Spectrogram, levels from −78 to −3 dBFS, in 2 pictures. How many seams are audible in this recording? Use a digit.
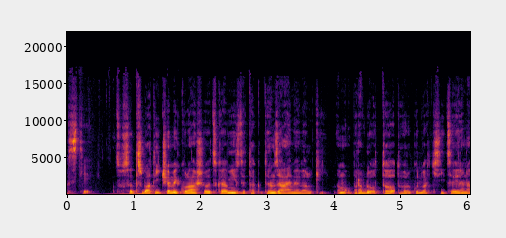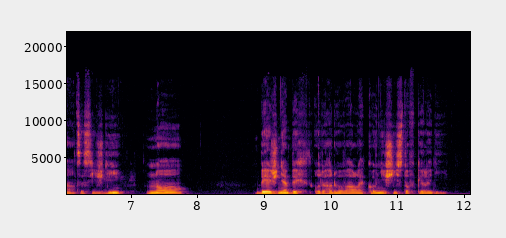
5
